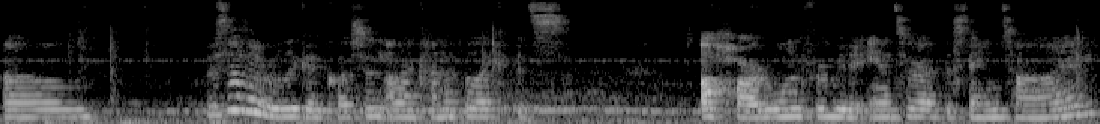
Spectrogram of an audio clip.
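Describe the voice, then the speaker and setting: Chatty young woman in an echoey room. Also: on the high side. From California, USA. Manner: chatty, rambling, slangy. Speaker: vlogger. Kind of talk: casual Q&A vlog. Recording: echoey room with faint background noise.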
